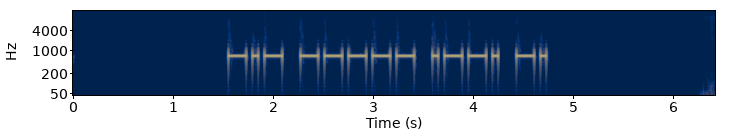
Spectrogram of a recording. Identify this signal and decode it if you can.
Morse code, heard as a keyed tone, about 24 wpm, 700 Hz. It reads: K0PN
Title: Speed Racing - USA 1x2 Call Signs 20wpm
